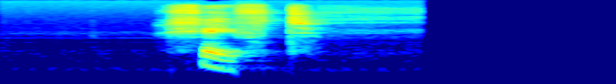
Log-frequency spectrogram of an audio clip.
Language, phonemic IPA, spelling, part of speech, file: Dutch, /ɣeft/, geeft, verb, Nl-geeft.ogg
- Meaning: inflection of geven: 1. second/third-person singular present indicative 2. plural imperative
